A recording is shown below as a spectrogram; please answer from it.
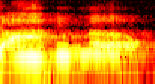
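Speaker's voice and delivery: high coy refusal; lightly high old lady voice. Retold or imitated. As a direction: play the shy old woman.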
